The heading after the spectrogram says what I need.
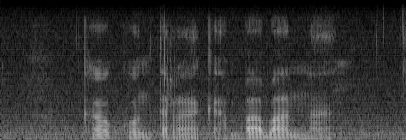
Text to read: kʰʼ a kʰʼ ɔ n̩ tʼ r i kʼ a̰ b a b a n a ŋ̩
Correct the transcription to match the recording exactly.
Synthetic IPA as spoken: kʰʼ a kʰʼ ɔ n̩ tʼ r a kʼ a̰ b a b a n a ŋ̩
